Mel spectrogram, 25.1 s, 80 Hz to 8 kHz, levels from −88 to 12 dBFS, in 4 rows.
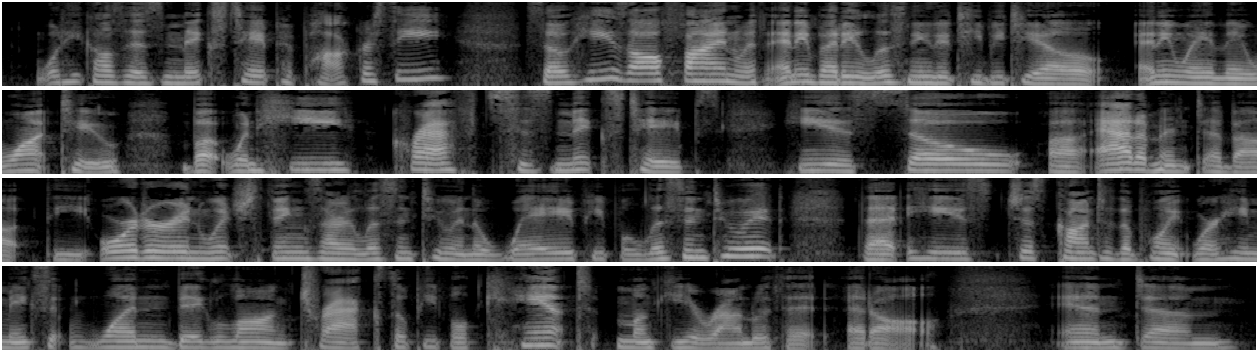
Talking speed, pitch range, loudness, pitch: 175 wpm, 145-180 Hz, -29 LUFS, 165 Hz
